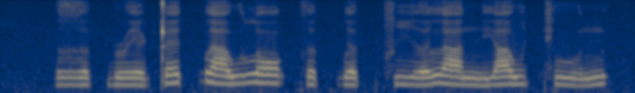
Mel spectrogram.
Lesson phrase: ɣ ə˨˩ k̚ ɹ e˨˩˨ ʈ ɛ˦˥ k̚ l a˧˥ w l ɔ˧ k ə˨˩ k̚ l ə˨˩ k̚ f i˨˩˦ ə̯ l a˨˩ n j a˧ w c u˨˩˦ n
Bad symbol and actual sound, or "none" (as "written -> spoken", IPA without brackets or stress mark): none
